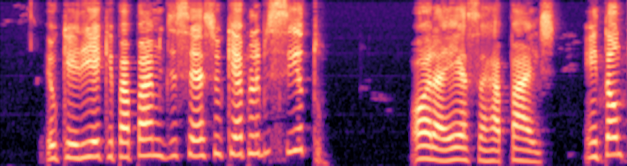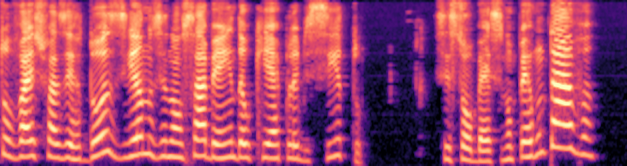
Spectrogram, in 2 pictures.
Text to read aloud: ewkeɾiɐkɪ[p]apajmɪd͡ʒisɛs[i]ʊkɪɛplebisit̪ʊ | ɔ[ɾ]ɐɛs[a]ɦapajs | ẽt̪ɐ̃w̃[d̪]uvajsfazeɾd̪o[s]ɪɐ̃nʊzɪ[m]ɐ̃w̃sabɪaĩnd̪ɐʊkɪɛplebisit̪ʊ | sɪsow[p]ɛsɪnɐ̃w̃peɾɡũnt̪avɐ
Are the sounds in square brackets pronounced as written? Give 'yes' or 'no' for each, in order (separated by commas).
yes, no, yes, no, no, no, no, no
